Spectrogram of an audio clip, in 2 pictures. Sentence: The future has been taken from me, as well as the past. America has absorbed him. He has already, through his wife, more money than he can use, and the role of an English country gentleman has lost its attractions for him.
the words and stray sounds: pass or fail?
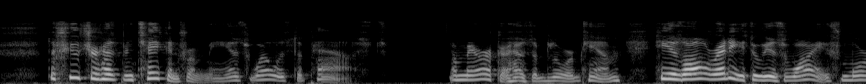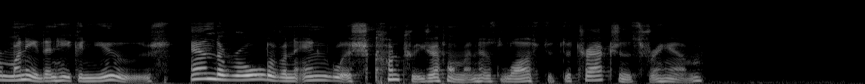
pass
